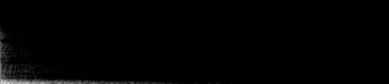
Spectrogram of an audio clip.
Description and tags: Kick Of God Bed 030
drum, god, home, kick, kit, pack, record, trash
